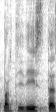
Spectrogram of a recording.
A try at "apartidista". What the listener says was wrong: Apartidista, dijiste. sonó partidista, pero te entendía, apartidista, sí.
